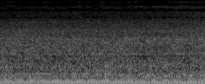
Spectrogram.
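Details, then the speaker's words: Kia Sportage G4KD at 106,000 km, first start after an engine rebuild, before warm-up. It holds a smooth, steady low idle with an even beat and no extraneous ticks or knocks. Normal idle. "ну что никаких посторонних звуков абреков ничего нет сейчас будим прогревать"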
